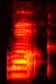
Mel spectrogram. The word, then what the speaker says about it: walk: If the letter L comes after the vowels A, O, or U, and the vowels are in the middle of the word, then the L is silent. So folk, walk, half, yoke. Very good. Joe, bulk is an exception.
